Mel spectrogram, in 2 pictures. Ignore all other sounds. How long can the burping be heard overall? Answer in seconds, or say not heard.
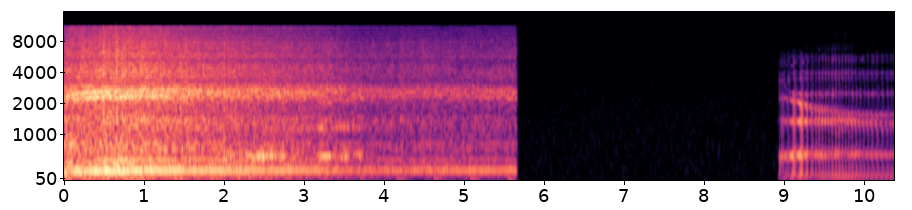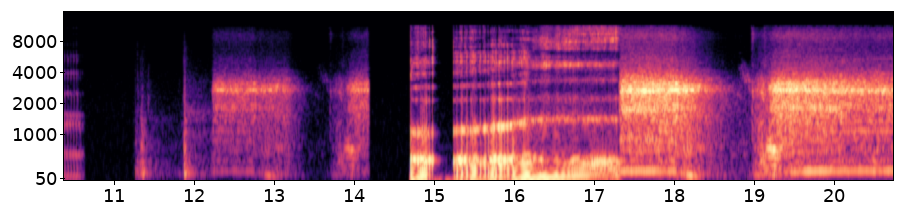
6 s.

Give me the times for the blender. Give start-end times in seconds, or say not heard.
0.0-5.7, 12.2-14.2, 17.3-20.7.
